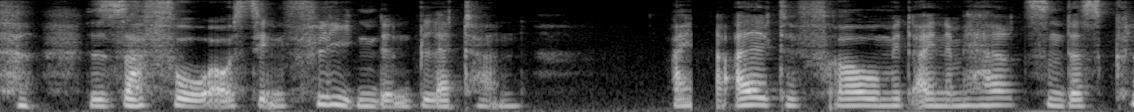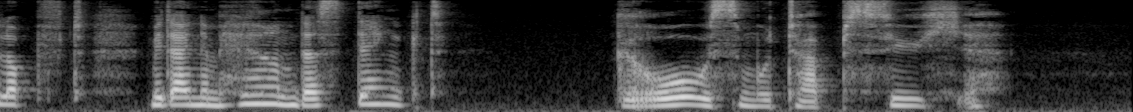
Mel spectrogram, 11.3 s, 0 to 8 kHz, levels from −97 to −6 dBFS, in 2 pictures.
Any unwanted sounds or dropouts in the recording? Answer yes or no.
yes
